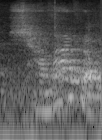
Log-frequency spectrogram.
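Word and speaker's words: שמר: 그러니까 무조건 알았는데 살아야 되는데 처음에 나오면은 사 이렇게 샤마르 이렇게 한 발음이 좀 어렵기 때문에 이걸 그냥 부드럽게 하기 위하여 샤마르 이렇게 읽는 거예요.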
